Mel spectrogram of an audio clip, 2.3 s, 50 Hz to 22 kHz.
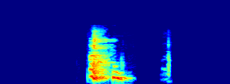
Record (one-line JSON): {"cough_length": "2.3 s", "cough_amplitude": 26924, "cough_signal_mean_std_ratio": 0.28, "survey_phase": "beta (2021-08-13 to 2022-03-07)", "age": "18-44", "gender": "Female", "wearing_mask": "No", "symptom_fatigue": true, "symptom_headache": true, "symptom_onset": "5 days", "smoker_status": "Ex-smoker", "respiratory_condition_asthma": false, "respiratory_condition_other": false, "recruitment_source": "REACT", "submission_delay": "1 day", "covid_test_result": "Negative", "covid_test_method": "RT-qPCR", "influenza_a_test_result": "Negative", "influenza_b_test_result": "Negative"}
